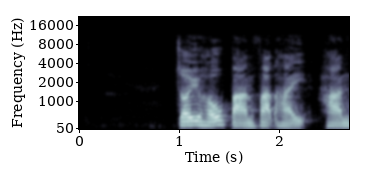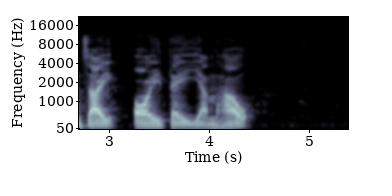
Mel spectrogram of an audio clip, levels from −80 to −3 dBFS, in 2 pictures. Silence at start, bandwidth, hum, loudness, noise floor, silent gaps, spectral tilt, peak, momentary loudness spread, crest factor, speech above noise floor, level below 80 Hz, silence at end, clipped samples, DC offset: 1 s; 11.5 kHz; none; -20 LUFS; -71 dBFS; none; -6.5 dB/octave; -2 dBFS; 11 LU; 20 dB; 52 dB; -56 dBFS; 1 s; under 0.1%; under 0.1%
